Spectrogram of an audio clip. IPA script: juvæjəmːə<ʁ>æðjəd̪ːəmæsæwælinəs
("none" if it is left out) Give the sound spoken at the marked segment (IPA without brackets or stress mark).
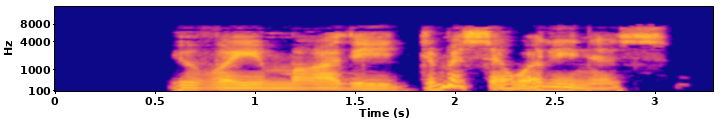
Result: ʁ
